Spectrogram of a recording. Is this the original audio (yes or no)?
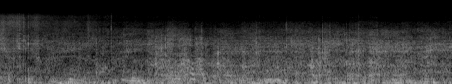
no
